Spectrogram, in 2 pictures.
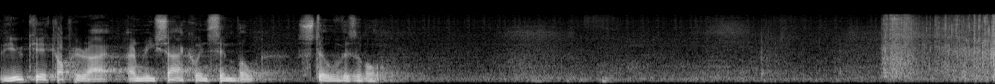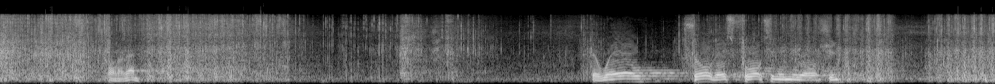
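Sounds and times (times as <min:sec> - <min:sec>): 
speech: 0:00.0 - 0:04.0, 0:11.2 - 0:11.6, 0:15.9 - 0:18.8
plastic crisp packet wrapper crinkling: 0:08.8 - 0:19.8.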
